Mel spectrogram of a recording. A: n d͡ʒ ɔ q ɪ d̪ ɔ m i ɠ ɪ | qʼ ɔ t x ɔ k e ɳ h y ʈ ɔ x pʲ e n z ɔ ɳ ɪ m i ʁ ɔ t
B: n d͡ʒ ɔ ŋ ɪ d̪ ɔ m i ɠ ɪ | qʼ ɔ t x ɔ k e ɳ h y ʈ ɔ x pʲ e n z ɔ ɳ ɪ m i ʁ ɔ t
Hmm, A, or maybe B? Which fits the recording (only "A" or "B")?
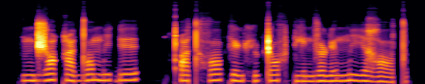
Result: A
